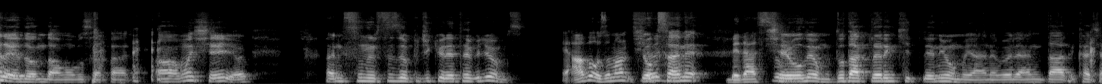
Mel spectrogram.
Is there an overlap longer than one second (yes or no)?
no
